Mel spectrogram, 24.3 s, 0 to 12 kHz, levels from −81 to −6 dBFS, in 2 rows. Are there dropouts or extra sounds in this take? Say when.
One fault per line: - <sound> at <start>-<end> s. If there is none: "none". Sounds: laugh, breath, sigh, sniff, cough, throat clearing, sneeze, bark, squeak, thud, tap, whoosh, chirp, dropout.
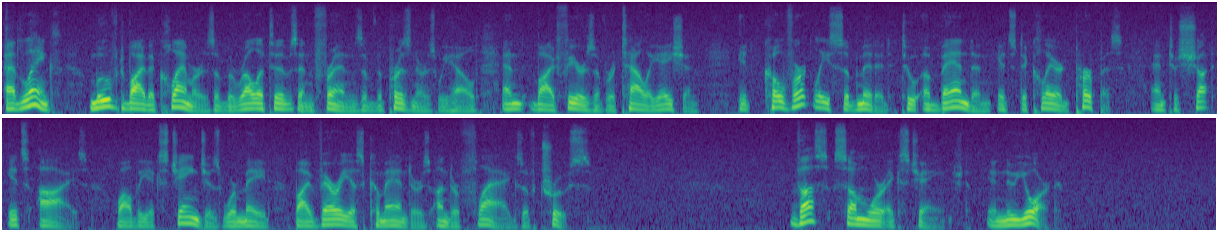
none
